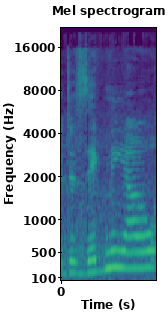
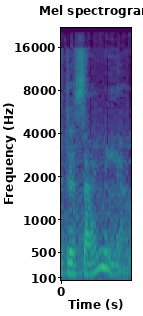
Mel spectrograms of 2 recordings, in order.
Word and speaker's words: Designio: is DZ 1 are 1500 F it's a designee au is how they pronounce it I call it a design neo it's a high-speed straight stitch sewing machine and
